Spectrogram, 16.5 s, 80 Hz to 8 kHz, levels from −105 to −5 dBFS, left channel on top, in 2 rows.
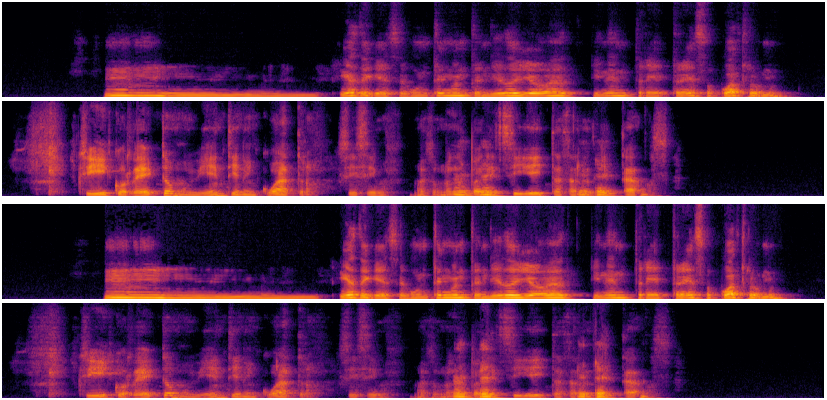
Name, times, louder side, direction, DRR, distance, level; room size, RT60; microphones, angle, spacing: voice 1, 1.0-7.8 12.7-13.2 14.0-14.3 14.6-14.7, right 3 dB, 45° right, 0.3 m, -29 dB
voice 2, 8.5-12.1 12.4-14.2 14.5-14.9, left 5 dB, 60° left, 0.3 m, -36 dB
2.7 x 2.5 x 2.3 m
head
